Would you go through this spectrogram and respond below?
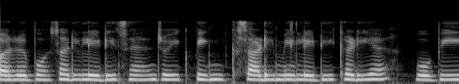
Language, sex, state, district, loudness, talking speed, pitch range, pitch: Hindi, female, Haryana, Rohtak, -16 LUFS, 195 wpm, 215-225 Hz, 220 Hz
